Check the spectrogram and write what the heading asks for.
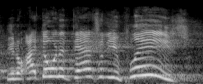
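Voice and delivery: high-pitched, pleading refusal; exasperated woman. Acted. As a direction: play a fed-up woman begging to be left alone. Acted woman firmly refusing the creep.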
